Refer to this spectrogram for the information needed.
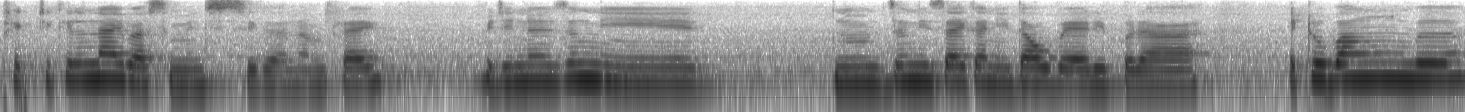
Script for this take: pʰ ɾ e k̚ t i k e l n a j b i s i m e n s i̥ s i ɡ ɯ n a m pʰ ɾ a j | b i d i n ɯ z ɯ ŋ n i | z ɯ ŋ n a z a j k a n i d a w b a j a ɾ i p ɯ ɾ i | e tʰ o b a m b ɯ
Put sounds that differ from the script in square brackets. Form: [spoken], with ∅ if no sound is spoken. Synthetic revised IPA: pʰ ɾ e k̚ t i k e l n a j b [a] s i m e n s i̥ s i ɡ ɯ n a m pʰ ɾ a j | b i d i n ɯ z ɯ ŋ n i | z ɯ ŋ n [i] z a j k a n i d a w b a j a ɾ i p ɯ ɾ [a] | e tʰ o b a [ŋ] b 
